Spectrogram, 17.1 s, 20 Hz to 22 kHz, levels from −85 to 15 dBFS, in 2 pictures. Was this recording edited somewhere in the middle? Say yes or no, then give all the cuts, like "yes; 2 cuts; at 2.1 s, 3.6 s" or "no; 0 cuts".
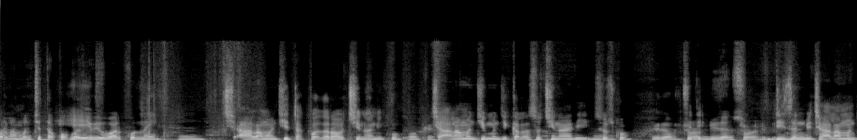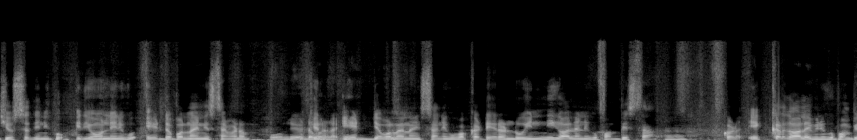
yes; 1 cut; at 4.3 s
